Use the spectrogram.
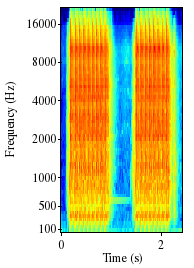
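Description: A Splat-R-ball SBR 1200 gel blaster fires two loud, close fully automatic bursts of rapid, evenly spaced shots, each lasting under a second with a brief pause between them.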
